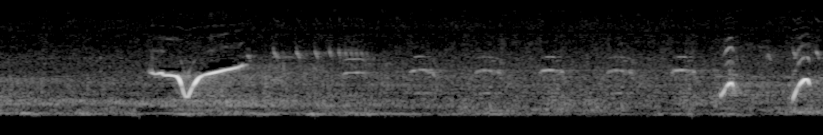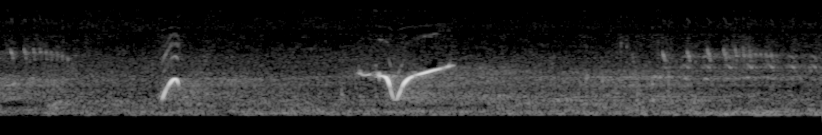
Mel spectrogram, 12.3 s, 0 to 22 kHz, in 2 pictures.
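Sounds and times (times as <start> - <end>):
black-crowned monjita dipping-then-rising whistle: 1.1 - 2.0, 8.9 - 9.6.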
